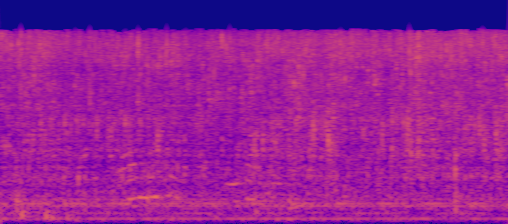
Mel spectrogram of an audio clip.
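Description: Chicken pieces frying in a pan of hot oil: a steady sizzle with small crackles.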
